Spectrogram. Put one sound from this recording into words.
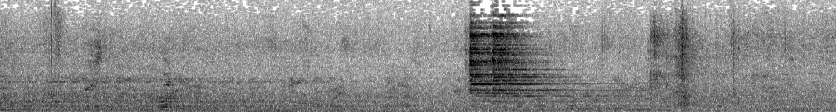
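A tram rolls slowly over the rails with a low rumble.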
